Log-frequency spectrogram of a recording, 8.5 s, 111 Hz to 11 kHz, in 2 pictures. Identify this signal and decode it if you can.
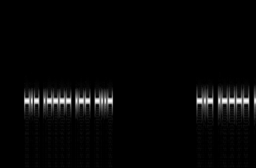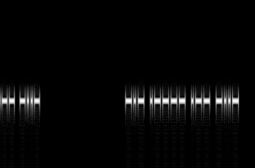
Morse code, heard as a keyed tone, about 38 wpm, 700 Hz. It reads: K1WX K1WX K1WX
